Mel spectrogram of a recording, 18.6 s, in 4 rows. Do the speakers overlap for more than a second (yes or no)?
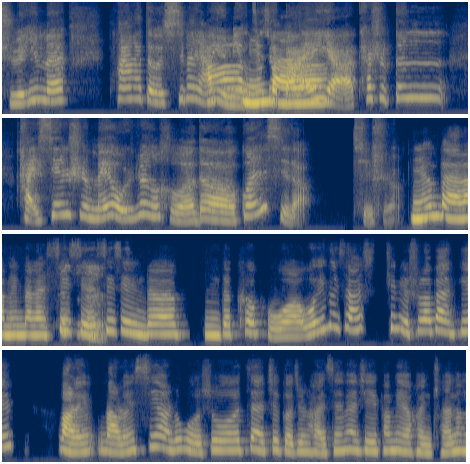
yes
